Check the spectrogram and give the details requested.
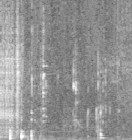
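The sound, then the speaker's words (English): A beer can being cracked open into a microphone: two or three quick, soft clicks and pops with a faint fizzy squish, fairly quiet, with no talking. “I can't even speak about this till we crack a beer.”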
